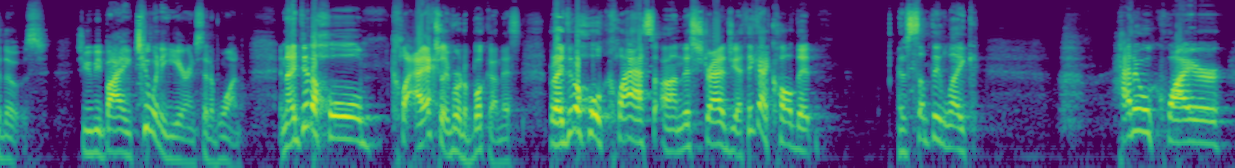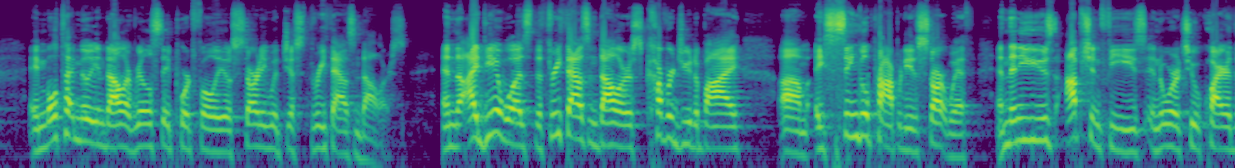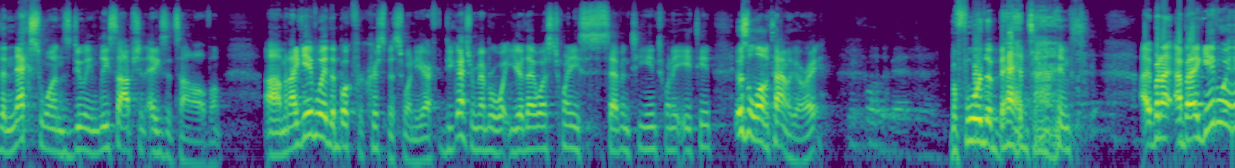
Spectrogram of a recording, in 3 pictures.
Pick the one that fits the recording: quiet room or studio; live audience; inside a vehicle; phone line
live audience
